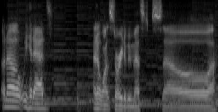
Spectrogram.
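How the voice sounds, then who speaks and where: A man's voice: fairly low pitch, expressive, measured pace, sharp tone, faint music behind. A man streaming a game, chatting casually in an easygoing, rambling way. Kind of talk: casual livestream chat.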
